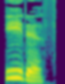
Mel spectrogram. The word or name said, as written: edyth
